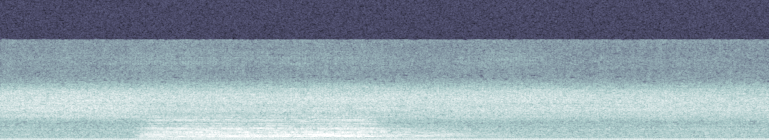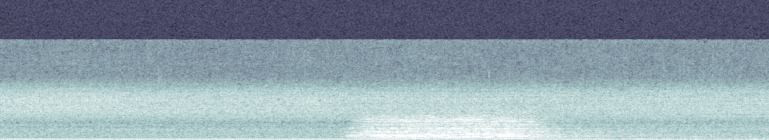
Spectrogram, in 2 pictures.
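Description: CSX diesel freight locomotive's air horn sounding two blasts, a chord of several tones held steady: a blast of about two seconds about a second in, and a shorter one of about a second and a half near the end. The horn is the locomotive's warning for the grade crossing it is approaching.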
